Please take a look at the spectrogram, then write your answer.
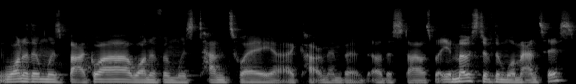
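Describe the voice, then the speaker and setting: A man's ordinary speaking voice, medium in pitch, at a moderate pace. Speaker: martial arts practitioner and video creator. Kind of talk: interview.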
